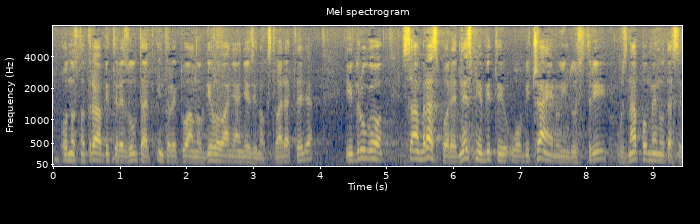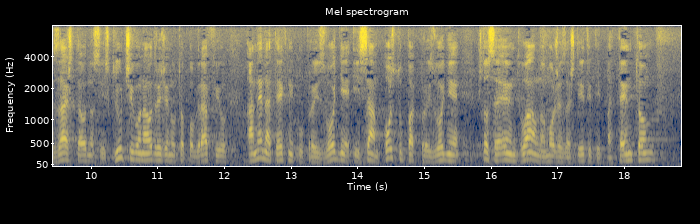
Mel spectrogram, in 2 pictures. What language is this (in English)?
Croatian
